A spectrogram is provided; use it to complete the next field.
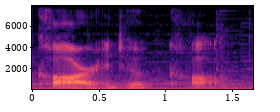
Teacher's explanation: the Boston accent is famous for dropping the r sound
